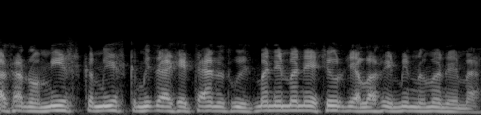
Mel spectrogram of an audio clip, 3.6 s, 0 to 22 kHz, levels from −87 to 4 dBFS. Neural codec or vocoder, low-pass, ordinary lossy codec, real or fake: none; 7.2 kHz; none; real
